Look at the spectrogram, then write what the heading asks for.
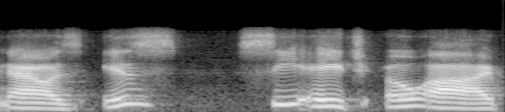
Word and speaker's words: Choi: us figure this one out I I say CH o I is pronounced Choi and my man Andrew and I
